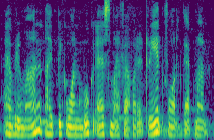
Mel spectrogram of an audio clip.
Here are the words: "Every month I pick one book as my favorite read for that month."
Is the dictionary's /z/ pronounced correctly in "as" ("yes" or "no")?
no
